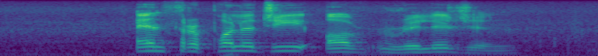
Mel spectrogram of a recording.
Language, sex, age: English, male, 19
